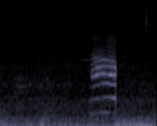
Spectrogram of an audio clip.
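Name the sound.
cat meowing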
